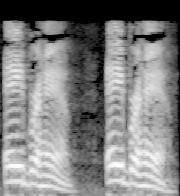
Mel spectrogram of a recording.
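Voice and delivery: loud ringing call of a name. Acted. God calling out to Abraham loudly. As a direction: call his name across a distance.

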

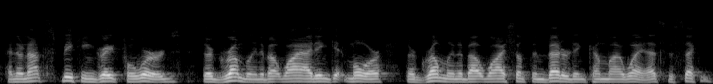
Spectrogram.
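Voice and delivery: ordinary talk

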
